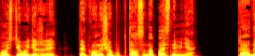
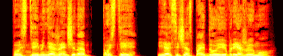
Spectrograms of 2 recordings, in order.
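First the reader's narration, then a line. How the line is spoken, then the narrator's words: Frantic yelling. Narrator (Russian): орал, как не в себя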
